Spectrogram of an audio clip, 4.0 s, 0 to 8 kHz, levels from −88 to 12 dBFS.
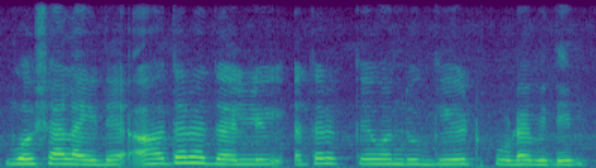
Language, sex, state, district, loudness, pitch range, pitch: Kannada, female, Karnataka, Bidar, -16 LUFS, 210-235 Hz, 220 Hz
